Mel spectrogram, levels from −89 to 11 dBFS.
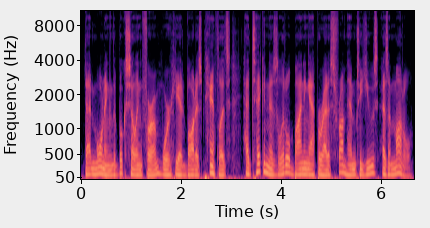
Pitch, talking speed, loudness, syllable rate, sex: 105 Hz, 215 wpm, -17 LUFS, 6.0 syllables/s, male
